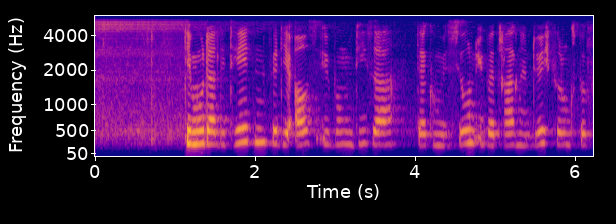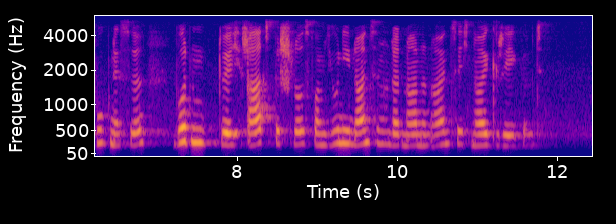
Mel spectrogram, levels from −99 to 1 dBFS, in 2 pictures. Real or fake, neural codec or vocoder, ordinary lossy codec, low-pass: fake; vocoder, 22.05 kHz, 80 mel bands, Vocos; none; 5.4 kHz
